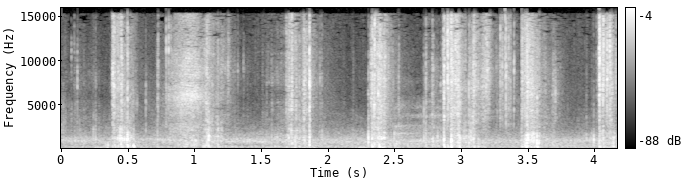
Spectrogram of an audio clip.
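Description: Footsteps crunching on loose gravel, an uneven walking pace of about two steps a second.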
